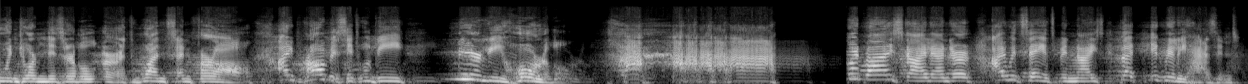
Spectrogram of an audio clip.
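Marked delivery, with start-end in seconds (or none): 6.1-7.7 long theatrical villain cackle; evil laugh. Acted. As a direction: cackle in gloating triumph. Villain gloating at the hero.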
